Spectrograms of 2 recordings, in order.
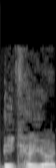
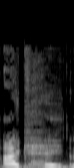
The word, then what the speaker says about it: IKEA: It's pronounced IKEA, not IKEA.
